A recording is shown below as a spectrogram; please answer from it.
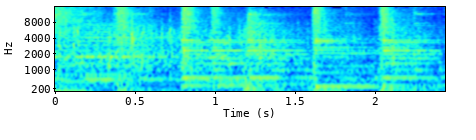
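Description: Live band playing an instrumental passage: held notes over regularly spaced drum hits.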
